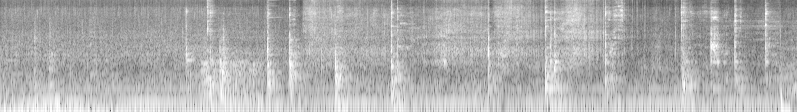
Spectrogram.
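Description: Sliced vegetables sizzling in oil in a stainless steel frying pan, with a metal slotted spatula scraping and clicking against the pan in many quick strokes from about two seconds in as they are stirred.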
